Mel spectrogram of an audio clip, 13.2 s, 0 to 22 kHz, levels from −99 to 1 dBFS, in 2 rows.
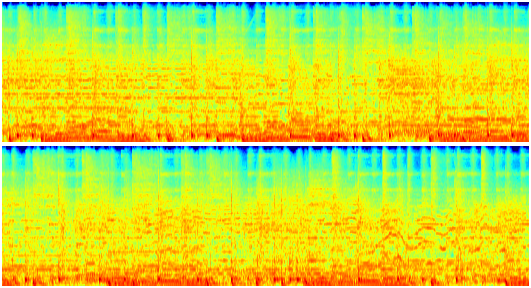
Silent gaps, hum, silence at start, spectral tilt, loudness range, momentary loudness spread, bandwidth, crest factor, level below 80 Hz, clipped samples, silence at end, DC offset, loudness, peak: none; none; 0 s; -4 dB/octave; 1 LU; 2 LU; over 20 kHz; 12 dB; -22 dBFS; under 0.1%; 0 s; under 0.1%; -12 LUFS; 0 dBFS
